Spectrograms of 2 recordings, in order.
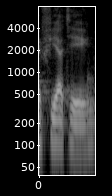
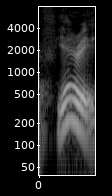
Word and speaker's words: Fieri: Guy Fieri right uh I say his name wrong all the time guy FTI Guy Fieri guy Ferrari all right I like that one Ferrari so we're with guy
